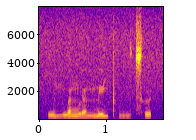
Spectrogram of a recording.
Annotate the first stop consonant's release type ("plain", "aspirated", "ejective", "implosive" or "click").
aspirated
